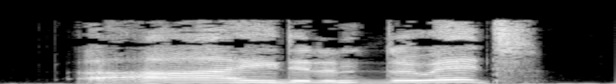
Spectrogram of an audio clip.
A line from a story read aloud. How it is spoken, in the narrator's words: Harry said in a tired voice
